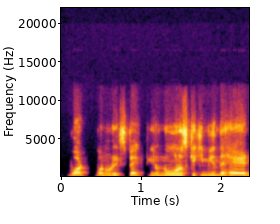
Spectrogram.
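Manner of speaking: ordinary talk, nothing marked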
